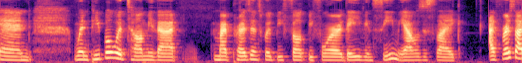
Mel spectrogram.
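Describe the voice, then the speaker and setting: Her tone bright and sharp, a woman speaks in a fairly low pitch with ordinary pitch variation. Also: very clean recording, silent background. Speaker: self-development YouTuber. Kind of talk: casual vlog talk. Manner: halting, with fillers and restarts.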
